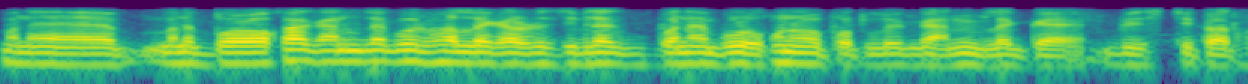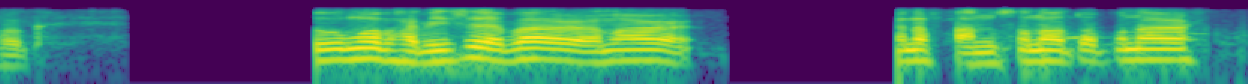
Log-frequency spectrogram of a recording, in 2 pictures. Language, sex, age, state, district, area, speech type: Assamese, male, 30-45, Assam, Darrang, rural, conversation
